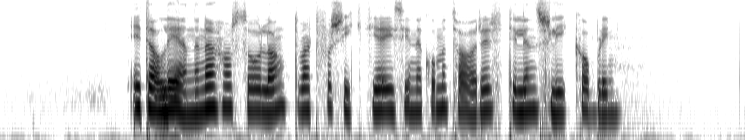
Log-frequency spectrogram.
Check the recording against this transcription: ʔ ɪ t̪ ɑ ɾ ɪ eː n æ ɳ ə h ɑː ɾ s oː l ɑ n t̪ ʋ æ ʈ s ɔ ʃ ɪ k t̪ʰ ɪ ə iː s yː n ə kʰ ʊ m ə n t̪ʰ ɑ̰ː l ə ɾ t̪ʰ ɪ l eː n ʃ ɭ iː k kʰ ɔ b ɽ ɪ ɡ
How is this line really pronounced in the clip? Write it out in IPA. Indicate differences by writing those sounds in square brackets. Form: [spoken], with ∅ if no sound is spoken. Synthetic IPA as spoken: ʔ ɪ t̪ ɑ [l] ɪ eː n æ ɳ ə h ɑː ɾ s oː l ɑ [ŋ] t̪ ʋ æ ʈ [f] ɔ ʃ ɪ k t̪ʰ ɪ ə iː s [iː] n ə kʰ ʊ m ə n t̪ʰ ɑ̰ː [ɾ] ə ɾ t̪ʰ ɪ l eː n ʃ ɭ iː k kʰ ɔ b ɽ ɪ [ŋ]

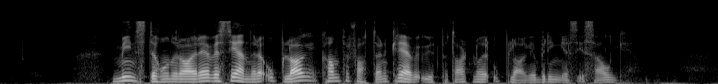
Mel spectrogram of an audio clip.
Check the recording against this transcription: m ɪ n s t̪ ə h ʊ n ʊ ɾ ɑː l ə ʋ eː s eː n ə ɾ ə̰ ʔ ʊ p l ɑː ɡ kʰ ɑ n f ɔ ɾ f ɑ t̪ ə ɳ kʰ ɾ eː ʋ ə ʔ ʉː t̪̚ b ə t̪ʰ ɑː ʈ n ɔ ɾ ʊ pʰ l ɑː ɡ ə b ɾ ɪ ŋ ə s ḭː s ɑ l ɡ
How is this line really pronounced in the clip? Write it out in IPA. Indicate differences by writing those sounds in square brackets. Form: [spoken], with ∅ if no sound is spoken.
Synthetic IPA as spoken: m ɪ n s t̪ ə h ʊ n ʊ ɾ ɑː [ɾ] ə ʋ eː s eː n ə ɾ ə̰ ʔ ʊ p l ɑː ɡ kʰ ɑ n f ɔ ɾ f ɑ t̪ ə ɳ kʰ ɾ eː ʋ ə ʔ ʉː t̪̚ b ə t̪ʰ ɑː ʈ n ɔ ɾ ʊ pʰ l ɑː ɡ ə b ɾ ɪ ŋ ə s ḭː s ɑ l ɡ

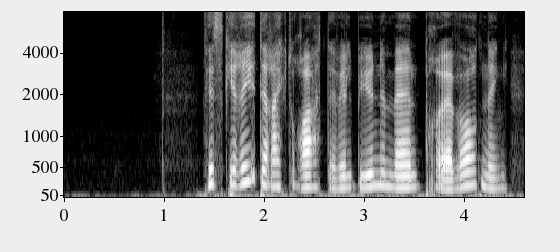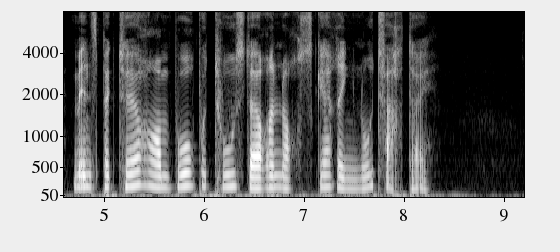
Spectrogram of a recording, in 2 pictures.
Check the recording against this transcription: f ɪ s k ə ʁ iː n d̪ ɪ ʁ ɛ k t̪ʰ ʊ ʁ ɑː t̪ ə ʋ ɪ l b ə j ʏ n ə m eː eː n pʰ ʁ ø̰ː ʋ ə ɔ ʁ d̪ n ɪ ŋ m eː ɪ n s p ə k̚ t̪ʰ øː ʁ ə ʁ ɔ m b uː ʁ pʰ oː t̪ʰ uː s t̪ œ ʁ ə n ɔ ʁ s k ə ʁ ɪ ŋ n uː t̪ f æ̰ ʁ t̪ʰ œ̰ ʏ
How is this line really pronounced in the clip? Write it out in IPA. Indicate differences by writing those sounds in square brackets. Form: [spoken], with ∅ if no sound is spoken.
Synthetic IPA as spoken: f ɪ s k ə ʁ iː [∅] d̪ ɪ ʁ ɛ k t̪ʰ ʊ ʁ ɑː t̪ ə ʋ ɪ l b ə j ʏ n ə m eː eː n pʰ ʁ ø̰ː ʋ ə ɔ ʁ d̪ n ɪ ŋ m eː ɪ n s p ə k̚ t̪ʰ øː ʁ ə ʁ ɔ m b uː ʁ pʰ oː t̪ʰ uː s t̪ œ ʁ ə n ɔ ʁ s k ə ʁ ɪ ŋ n uː t̪ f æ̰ ʁ t̪ʰ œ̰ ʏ

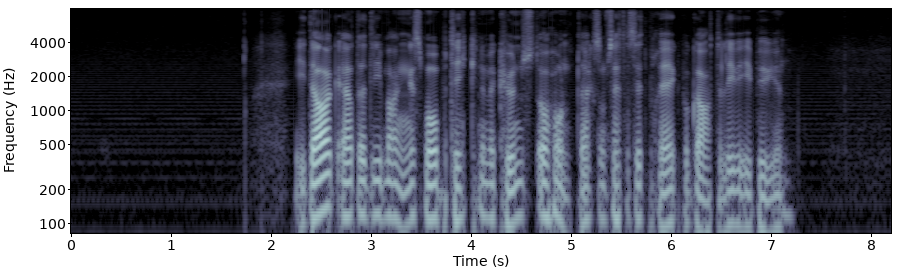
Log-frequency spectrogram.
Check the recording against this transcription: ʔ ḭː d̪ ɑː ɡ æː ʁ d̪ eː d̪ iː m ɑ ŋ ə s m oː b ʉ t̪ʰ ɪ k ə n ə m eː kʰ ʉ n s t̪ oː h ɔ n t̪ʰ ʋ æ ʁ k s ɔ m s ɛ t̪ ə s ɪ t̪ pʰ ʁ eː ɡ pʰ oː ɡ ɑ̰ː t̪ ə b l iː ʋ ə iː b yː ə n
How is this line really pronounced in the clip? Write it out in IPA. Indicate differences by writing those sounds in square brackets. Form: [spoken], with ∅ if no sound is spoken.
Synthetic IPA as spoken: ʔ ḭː d̪ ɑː ɡ æː ʁ d̪ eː d̪ iː m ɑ ŋ ə s m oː b ʉ t̪ʰ ɪ k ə n ə m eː kʰ ʉ n s t̪ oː h ɔ n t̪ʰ ʋ æ ʁ k s ɔ m s ɛ t̪ ə s ɪ t̪ pʰ ʁ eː ɡ pʰ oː ɡ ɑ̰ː t̪ ə [∅] l iː ʋ ə iː b yː ə n

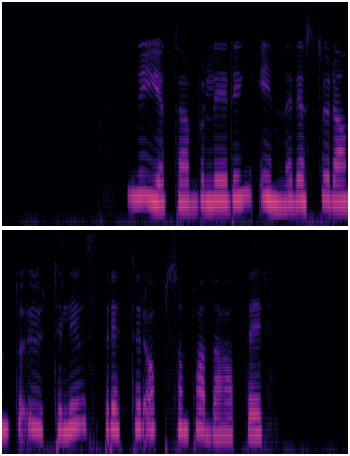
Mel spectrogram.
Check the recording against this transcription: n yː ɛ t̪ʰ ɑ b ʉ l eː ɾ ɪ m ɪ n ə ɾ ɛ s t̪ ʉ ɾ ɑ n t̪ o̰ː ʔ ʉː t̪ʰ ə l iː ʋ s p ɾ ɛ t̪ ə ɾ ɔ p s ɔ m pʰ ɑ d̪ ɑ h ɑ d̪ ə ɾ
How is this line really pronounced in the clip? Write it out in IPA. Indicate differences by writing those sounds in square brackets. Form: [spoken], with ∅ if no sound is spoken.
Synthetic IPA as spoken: n yː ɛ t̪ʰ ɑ b ʉ l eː ɾ ɪ [ŋ] ɪ n ə ɾ ɛ s t̪ ʉ ɾ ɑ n t̪ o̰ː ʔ ʉː [t̪] ə l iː ʋ s p ɾ ɛ t̪ ə ɾ ɔ p s ɔ m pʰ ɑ d̪ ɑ h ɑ [t̪] ə ɾ

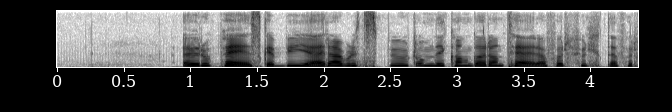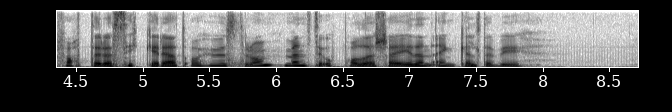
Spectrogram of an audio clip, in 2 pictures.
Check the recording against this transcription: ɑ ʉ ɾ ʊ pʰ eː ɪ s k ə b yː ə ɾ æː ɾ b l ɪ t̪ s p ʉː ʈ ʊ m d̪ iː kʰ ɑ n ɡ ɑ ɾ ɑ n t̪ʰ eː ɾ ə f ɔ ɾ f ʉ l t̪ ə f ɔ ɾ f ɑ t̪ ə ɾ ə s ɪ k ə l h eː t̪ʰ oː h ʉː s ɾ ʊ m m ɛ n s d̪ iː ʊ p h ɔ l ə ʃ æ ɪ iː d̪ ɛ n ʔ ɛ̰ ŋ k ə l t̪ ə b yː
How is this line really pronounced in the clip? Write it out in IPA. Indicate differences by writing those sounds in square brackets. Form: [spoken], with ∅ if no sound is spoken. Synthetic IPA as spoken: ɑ ʉ ɾ ʊ pʰ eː ɪ s k ə b yː ə ɾ æː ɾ b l ɪ t̪ s p ʉː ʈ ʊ m d̪ iː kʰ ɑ n ɡ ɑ ɾ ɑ n t̪ʰ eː ɾ ə f ɔ ɾ f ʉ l t̪ ə f ɔ ɾ f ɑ t̪ ə ɾ ə s ɪ k ə [ɾ] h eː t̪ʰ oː h ʉː s ɾ ʊ m m ɛ n s d̪ iː ʊ p h ɔ l ə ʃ æ ɪ iː d̪ ɛ n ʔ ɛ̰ ŋ k ə l t̪ ə b yː

